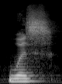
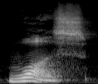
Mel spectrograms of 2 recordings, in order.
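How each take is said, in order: First: The word is said with a reduced vowel. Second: The word is said with a full vowel. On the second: "strong form"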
